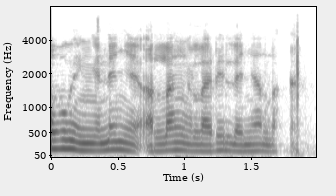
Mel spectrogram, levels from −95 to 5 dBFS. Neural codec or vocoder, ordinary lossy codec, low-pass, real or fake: codec, 16 kHz, 16 kbps, FreqCodec, larger model; Opus, 24 kbps; 7.2 kHz; fake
